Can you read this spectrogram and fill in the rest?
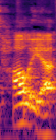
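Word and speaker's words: Thalia: of what happened with Talia. Yes, I'm sticking with the T pronunciation for Talia.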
